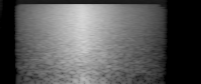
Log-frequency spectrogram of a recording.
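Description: A single whoosh transition sound effect: a rush of noise that swells to a peak just under a second in and fades away by about a second and a half.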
